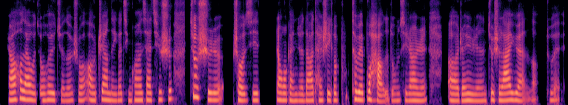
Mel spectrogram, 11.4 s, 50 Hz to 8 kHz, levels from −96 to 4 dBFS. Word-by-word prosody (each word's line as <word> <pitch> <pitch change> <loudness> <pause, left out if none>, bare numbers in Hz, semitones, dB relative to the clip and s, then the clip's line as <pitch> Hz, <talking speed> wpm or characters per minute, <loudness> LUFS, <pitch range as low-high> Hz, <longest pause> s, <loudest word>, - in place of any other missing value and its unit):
然 200 -1 +4
后 210 - +5
后 240 +2 +3
来 215 -1 +6
我 200 -2 +2
就 190 0 -3
会 200 -1 +2
觉 190 -2 -9
得 185 +2 -5
说， 195 0 -3
哦， 205 -3 0
这 220 - -1
样 205 -1 +3
的 195 - -1
一 - - -4
个 195 +1 -3
情 195 -1 -7
况 200 +1 +1
下， 200 0 +1
其 200 +2 -5
实 230 +1 -1 0.3
就 290 -1 +4
是 205 -1 +1 0.2
手 190 -2 +2
机 195 0 -2 0.3
让 205 -2 +2
我 195 - +3
感 190 -2 -2
觉 185 0 -3
到 185 +1 +1
它 195 0 -4
是 195 +1 0
一 - - +2
个 195 +1 -1
不 250 +10 -20
特 225 - +3
别 210 -1 +7
不 225 +2 +3
好 185 -5 +2
的 - - -5
东 185 0 -7
西， 195 0 -7
让 190 -1 +1
人 185 +2 -3 0.4
呃， 185 -1 +1
人 190 +1 +2
与 185 - 0
人 180 +1 -3
就 205 - -1
是 195 - 0
拉 195 +1 +5
远 200 -3 +1
了， - - -11
对。 200 0 -7
195 Hz, 285 characters per minute, -23 LUFS, 190-205 Hz, 0.4 s, 别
